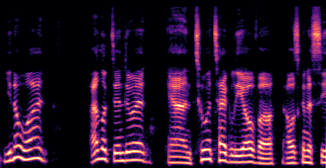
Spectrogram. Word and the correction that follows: Tagovailoa: I believe they pronounce his name Tagovailoa, if I remember correctly. – Is it? – Tua Tagovailoa.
